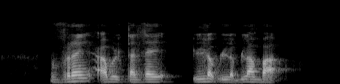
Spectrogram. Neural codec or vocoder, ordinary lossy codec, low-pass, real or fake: none; AAC, 32 kbps; 7.2 kHz; real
